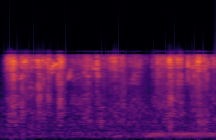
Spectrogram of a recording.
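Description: Paper rustling and scratching in irregular bursts as journal pages and cards are handled.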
